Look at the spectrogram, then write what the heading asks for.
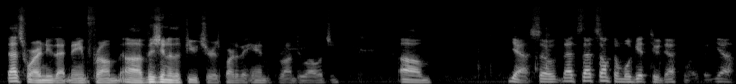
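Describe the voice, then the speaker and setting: A man's voice: sits low, fast. A man hosting a casual livestream book discussion, talking in an enthusiastic, conversational way. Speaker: show host reading chat messages.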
